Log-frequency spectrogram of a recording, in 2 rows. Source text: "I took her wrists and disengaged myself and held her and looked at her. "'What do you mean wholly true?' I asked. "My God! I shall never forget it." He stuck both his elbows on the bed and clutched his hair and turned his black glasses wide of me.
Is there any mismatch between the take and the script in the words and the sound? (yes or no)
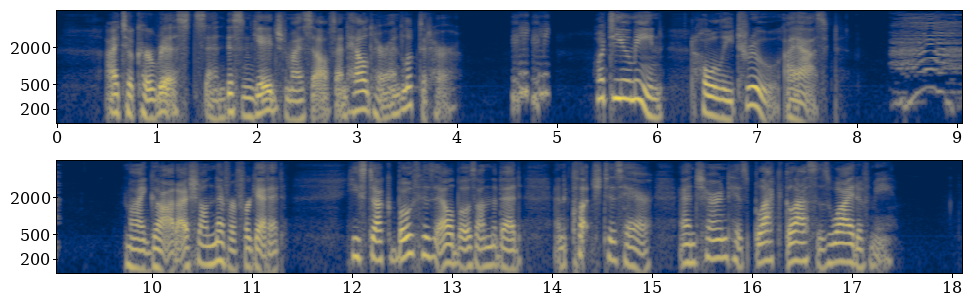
yes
